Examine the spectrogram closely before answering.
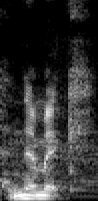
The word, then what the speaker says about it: Mnemic: promise you that is M and E mi C nimac the M is silent alright guys I got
